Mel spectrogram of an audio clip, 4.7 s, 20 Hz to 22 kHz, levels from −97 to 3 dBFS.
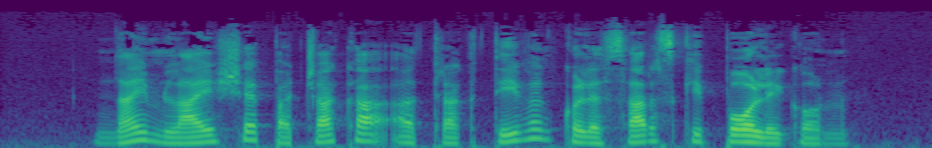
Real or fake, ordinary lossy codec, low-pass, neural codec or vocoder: real; MP3, 64 kbps; 19.8 kHz; none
